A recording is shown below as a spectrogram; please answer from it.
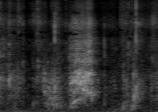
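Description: Cloth and zipper rustling as a grey fabric messenger bag is handled and turned over, with a louder burst of rustling about a second in.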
